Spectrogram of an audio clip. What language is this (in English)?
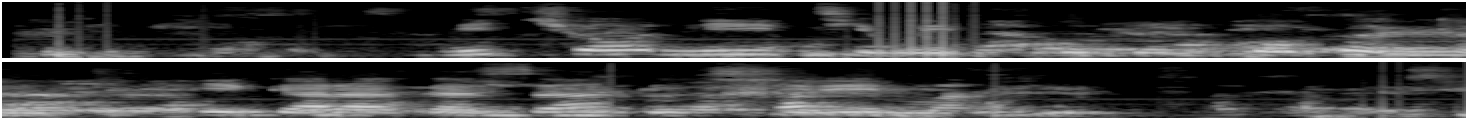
Kinyarwanda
